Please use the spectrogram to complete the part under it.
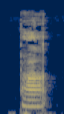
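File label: "pa", Japanese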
